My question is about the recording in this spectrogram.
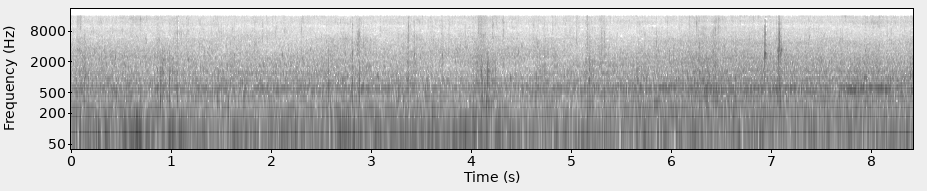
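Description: A small electric motor of a radio-controlled vehicle whining at a steady pitch, with a low rumble underneath and scattered sharp clicks.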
